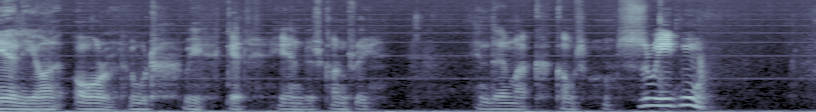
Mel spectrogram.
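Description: An elderly man talks calmly close by.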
